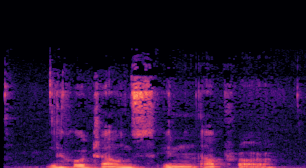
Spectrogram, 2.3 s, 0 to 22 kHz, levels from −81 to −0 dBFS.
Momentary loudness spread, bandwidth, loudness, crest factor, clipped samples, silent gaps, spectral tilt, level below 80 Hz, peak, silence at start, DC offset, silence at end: 10 LU; 15 kHz; -22 LUFS; 18 dB; under 0.1%; none; -5 dB/octave; -50 dBFS; -6 dBFS; 0.05 s; under 0.1%; 0.2 s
